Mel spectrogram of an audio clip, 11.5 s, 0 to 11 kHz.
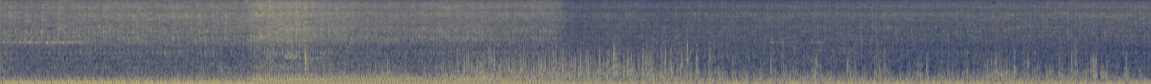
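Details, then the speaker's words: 1970 Dodge Challenger V8 driving after carburetor adjustment and tune, new spark plugs and a checked firing order, low on fuel. Deep even note pulls smoothly with throttle, then settles steady, no stumble or skip; misfire fixed, running normally. "She's running fine right now. I'm going to do another circle over here."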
